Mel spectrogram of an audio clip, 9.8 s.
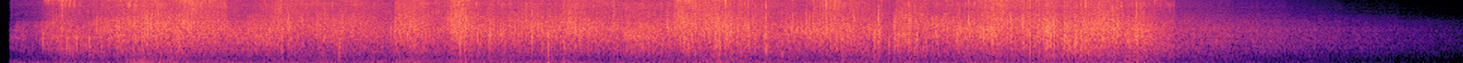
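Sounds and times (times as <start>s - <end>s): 
alien walking: 0.4s - 8.0s.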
